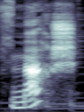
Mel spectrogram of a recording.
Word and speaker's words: marches: Donc, je marche, tu marches, I-S-N. Of course, the S is silent.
